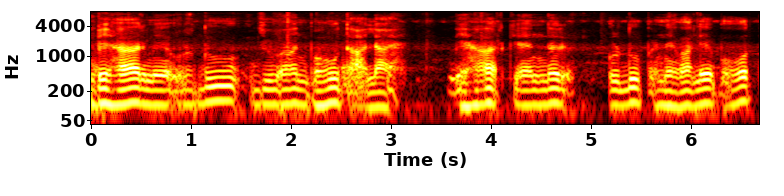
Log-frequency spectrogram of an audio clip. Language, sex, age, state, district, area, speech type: Urdu, male, 30-45, Bihar, Khagaria, rural, spontaneous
